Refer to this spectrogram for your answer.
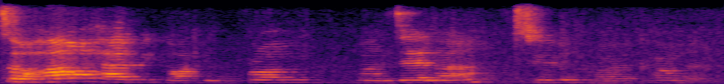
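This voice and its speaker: Amid audible room echo, a woman with a high pitch and fairly even intonation speaks at a moderate pace. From South Africa, Western Cape. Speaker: sociologist. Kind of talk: keynote lecture. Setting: conference.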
